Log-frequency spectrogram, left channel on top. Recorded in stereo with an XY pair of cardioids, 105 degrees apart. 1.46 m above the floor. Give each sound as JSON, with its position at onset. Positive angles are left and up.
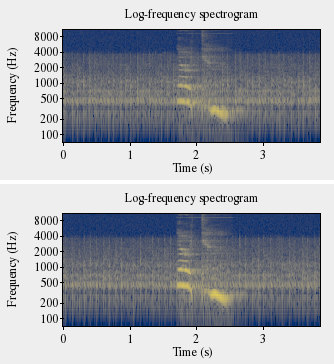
{"t": 1.7, "sound": "a child speaking", "azimuth_deg": -40, "distance_m": 0.6}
